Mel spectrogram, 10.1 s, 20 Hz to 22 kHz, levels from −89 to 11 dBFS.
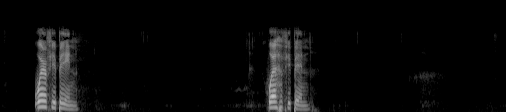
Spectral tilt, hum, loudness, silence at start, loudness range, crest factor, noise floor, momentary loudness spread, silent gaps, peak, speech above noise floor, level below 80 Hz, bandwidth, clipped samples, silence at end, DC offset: -4 dB/octave; none; -25 LUFS; 0.7 s; 11 LU; 26 dB; -86 dBFS; 14 LU; none; -6 dBFS; 62 dB; -60 dBFS; 8.2 kHz; under 0.1%; 4 s; under 0.1%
